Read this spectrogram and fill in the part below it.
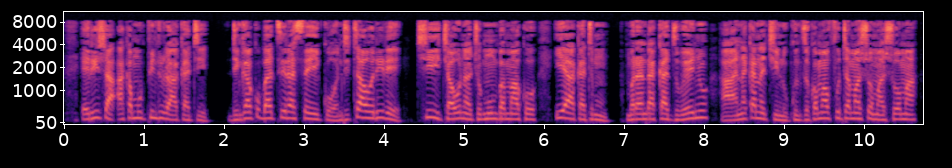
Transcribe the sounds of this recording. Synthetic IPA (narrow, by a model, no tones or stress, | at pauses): eɾiʃaʔakamupinduɾaːkaːti | ndiŋɡakuɓat͡siɾase̞iko̞nditauɾire̞ | t͡ʃiːt͡ʃaunat͡ʃo̞mumbamaːko̞ | ije̞akati | muɾandakad͡ziwe̞ɲuɦaːnakanat͡ʃin̤ukunze̞kwamafutamaʃo̞maʃo̞ːma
